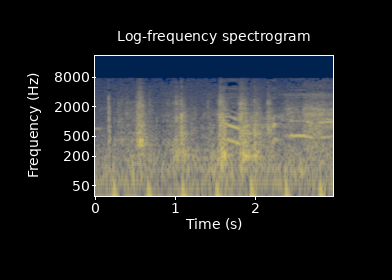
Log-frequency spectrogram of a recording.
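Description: A key clicks and rattles in the lock of a locked room door with a few sharp metallic clunks, then the door creaks open, with faint murmuring voices in the background.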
